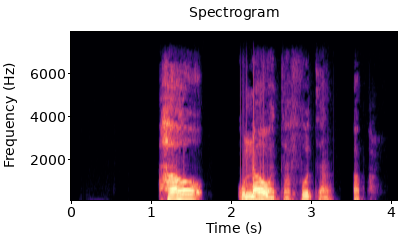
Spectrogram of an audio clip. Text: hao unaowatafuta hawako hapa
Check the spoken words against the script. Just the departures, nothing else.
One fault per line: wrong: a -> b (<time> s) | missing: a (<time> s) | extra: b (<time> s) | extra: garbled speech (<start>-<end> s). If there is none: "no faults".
missing: hawako (3.3 s)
